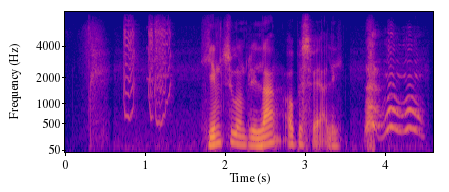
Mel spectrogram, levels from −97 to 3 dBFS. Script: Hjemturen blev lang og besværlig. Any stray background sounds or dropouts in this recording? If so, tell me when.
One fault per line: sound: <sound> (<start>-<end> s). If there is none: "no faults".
sound: squeak (0.7-1.4 s)
sound: bark (3.7-4.5 s)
